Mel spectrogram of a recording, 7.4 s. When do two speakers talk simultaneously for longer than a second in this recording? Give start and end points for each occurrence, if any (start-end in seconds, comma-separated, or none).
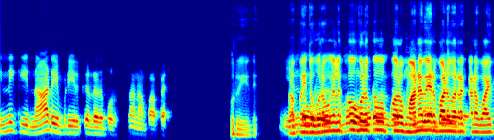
4.4-6.7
